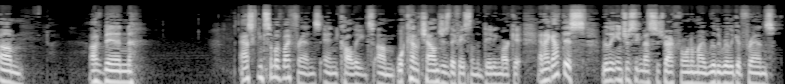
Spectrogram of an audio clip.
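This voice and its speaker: A man hosting a dating podcast in a loose, chatty way, sounding congested and often pausing on fillers. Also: mid-range voice. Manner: loose and chatty, with many fillers and self-corrections. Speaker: podcast host and dating coach. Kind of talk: casual solo podcast talk.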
